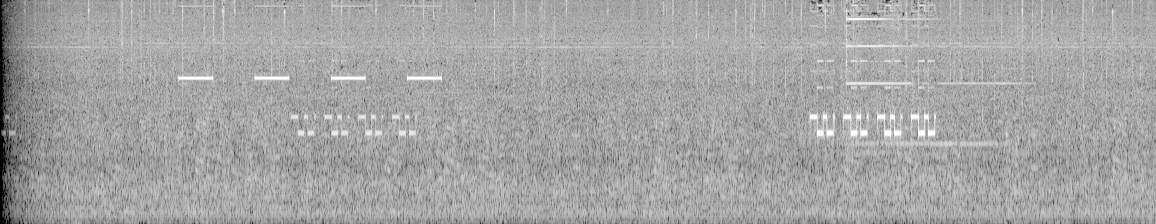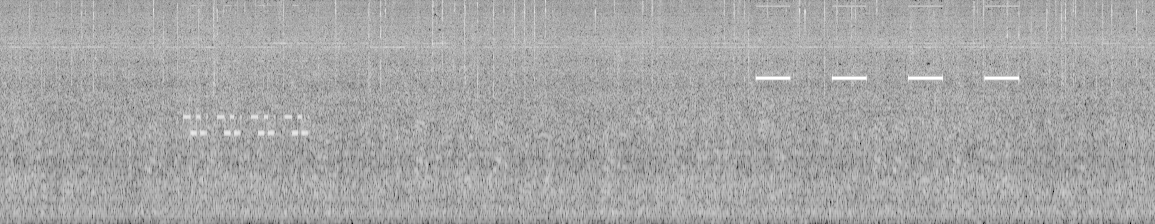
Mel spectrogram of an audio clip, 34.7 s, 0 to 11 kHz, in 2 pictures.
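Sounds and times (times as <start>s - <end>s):
light office walla: 0.2s - 34.6s
office phones ringing: 3.8s - 6.6s, 12.2s - 15.4s, 20.1s - 22.0s
elevator bell in a building: 12.2s - 15.3s.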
